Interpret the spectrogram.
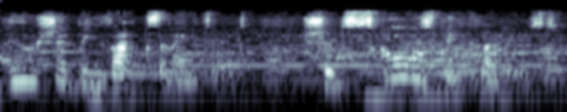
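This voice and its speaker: A woman with a British accent presenting and narrating a documentary in a clear, measured, explanatory way. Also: medium pitch, very animated, low-quality recording. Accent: British English. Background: documentary music.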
